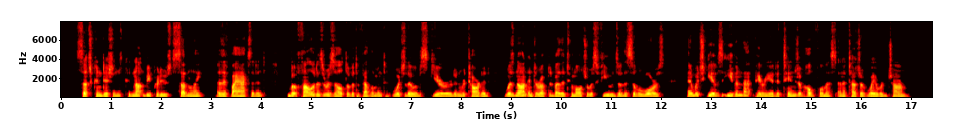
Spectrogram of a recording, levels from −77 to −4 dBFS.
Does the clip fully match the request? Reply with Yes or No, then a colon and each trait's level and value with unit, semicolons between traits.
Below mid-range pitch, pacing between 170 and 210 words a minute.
Yes: very low, 90 Hz; average, 175 wpm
